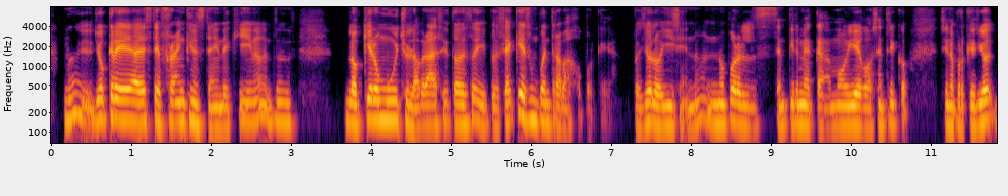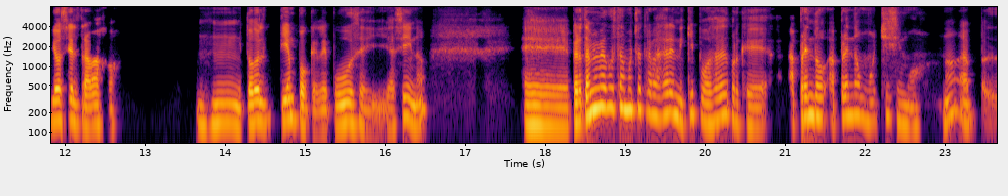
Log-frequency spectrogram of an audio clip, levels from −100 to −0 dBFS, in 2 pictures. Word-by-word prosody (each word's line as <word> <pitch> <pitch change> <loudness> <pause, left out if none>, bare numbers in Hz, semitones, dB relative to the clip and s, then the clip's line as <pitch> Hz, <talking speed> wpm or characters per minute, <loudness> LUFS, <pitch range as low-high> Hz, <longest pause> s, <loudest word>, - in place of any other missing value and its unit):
¿no? 170 +5 -2 0.2
Yo 155 0 +1
creé 155 -2 +7
a 140 -1 +6
este 140 0 +2
Frankenstein 135 -3 -1
de 120 - -1
aquí, 140 +4 -4
¿no? 140 -11 -3
Entonces, 140 +6 -4 0.7
lo 135 -3 +2
quiero 155 +1 +5
mucho 150 -1 +1
y - - 0
lo 115 - +1
abrazo 130 +2 -1
y - - -9
todo 135 0 +2
eso, 130 +5 -2
y 130 -4 -2
pues 120 -2 -7
sé 135 +1 +1
que 195 - +5
es 160 - +1
un 150 - 0
buen 140 -2 0
trabajo 120 -4 -5
porque, - - -21 0.3
pues 120 -1 -7
yo 140 +1 +4
lo 125 -2 +3
hice, 125 0 -3
¿no? 135 +7 -5
No 130 0 0
por 145 -1 +4
el 125 -2 -3
sentirme 130 +1 -2
acá 120 -2 -4
muy 125 +1 +1
egocéntrico, 125 +2 -2 0.4
sino 125 -2 -1
porque 125 0 -2
yo 145 +3 +5
yo 150 +1 +5
sé 150 +2 +1
el 135 - -3
trabajo 125 -2 -1 0.9
ujú, 130 -1 -3
todo 135 +2 +6
el 140 +1 -2
tiempo 150 -6 +1
que 105 - -8
le 110 +2 -4
puse 130 -1 0
y 105 - -12
así, 140 +7 -3
¿no? 130 - -3 1.2
Eh, 125 -2 +1
pero 140 +1 +5
también 210 +7 +8
me 245 - +6
gusta 235 0 +1
mucho 220 0 +3
trabajar 190 -2 -2
en 180 -4 0
equipo, 150 -2 -4
¿sabes? 170 +5 -1
Porque 125 -7 -6 0.3
aprendo 170 0 +1
aprendo 175 +1 -2
muchísimo, 140 -5 -7 0.2
¿no? 205 +2 -5
apr. - - -7
135 Hz, 185 wpm, -21 LUFS, 125-150 Hz, 1.2 s, también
